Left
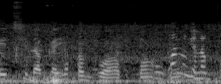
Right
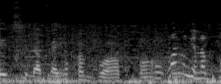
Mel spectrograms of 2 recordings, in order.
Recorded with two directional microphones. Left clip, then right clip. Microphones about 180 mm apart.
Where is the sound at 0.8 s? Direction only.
45° left (ahead or behind).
